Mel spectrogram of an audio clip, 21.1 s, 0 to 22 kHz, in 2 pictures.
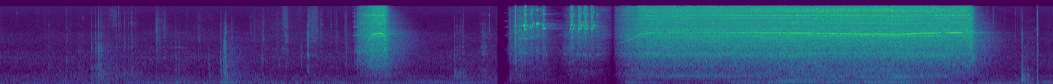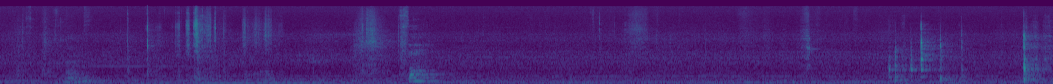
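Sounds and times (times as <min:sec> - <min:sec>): power drill whining: 0:03.6 - 0:04.0, 0:05.1 - 0:09.9.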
